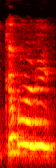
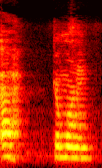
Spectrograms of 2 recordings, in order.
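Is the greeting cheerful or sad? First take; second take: cheerful; sad. First: It is said brightly and cheerfully. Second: It is said hesitantly and sadly.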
